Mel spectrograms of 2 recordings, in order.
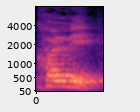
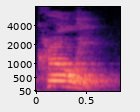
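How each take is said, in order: First: Only an L sound is heard, no R. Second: An R sound runs straight into the L. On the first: The speaker calls it wrong. "이렇게 읽었었겠지만" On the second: The speaker calls it right. "R 발음, L 발음이 연속될 때 만들어내는 그 특징"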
